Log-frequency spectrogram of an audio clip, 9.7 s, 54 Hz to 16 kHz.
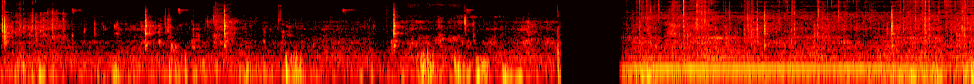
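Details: Boardman SLS 9.8 road bike: irregular light ticks and rattly clicks as the bike is worked; source of the clicking not pinned down.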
